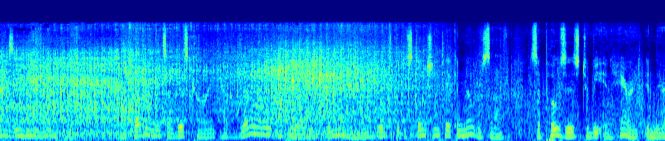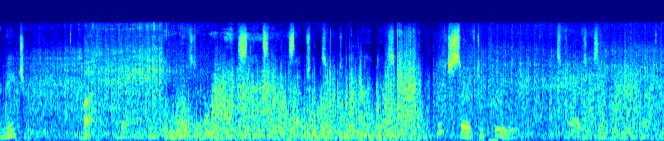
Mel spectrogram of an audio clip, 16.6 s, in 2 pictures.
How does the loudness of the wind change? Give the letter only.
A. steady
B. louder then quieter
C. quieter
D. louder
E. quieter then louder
B.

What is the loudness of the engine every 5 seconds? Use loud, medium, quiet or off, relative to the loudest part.
loud, medium, medium, medium.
